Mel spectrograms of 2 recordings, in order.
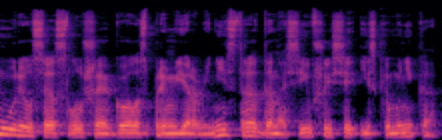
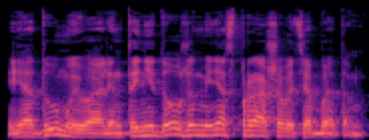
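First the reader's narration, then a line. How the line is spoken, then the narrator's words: Irritated reply. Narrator (Russian): раздраженно ответил граф Белой Гавани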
